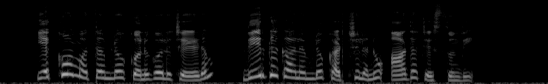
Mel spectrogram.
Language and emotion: Telugu, neutral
